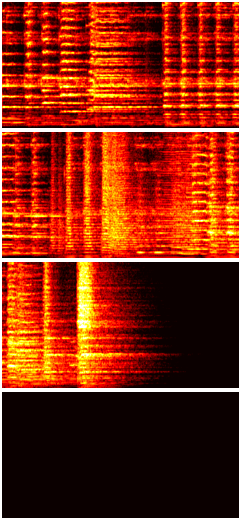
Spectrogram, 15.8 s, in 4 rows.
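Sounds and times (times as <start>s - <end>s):
orchestra playing: 0.2s - 10.7s.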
